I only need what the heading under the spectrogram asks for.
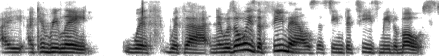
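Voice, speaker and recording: Speaking at a moderate pace, a woman has a medium pitch and ordinary pitch variation. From Florida, Italian-American family. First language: Italian. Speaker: podcast host. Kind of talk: interview. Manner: energetic, passionate.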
